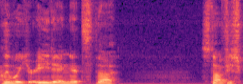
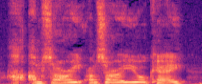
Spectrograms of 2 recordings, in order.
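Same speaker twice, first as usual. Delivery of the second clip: higher-pitched, lightly acted remorse; a touch of acted guilt, pitched up; mock apologetic; 5 semitones higher than usual. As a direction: imitate someone suddenly feeling bad and checking in. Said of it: "like, feeling bad".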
